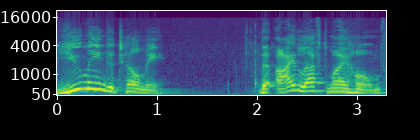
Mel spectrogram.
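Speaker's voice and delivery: furious, snapped angry outburst. Retelling snapping at a worker over a policy: imitating own angry outburst. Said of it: "I just unloaded on her".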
